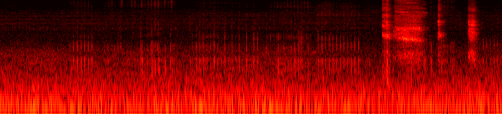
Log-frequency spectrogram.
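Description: A pet cat named Bubbles purrs softly and steadily close to the microphone, a low continuous rumble, with a few brief sharper snorts or rustles near the end.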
